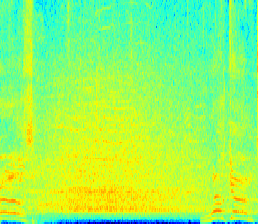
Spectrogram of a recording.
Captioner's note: crowd cheers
